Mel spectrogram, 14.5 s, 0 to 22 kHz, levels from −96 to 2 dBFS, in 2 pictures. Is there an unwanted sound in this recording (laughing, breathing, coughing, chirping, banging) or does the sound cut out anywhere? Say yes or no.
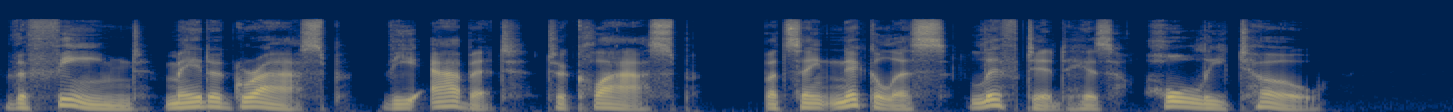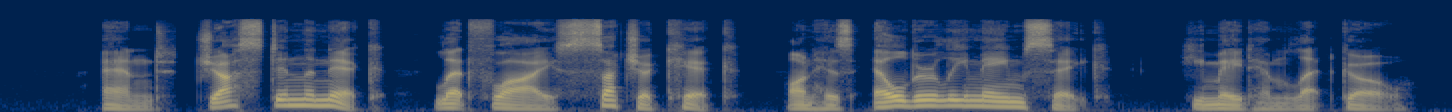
no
